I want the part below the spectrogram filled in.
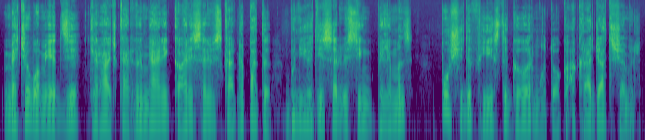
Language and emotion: Kashmiri, fearful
